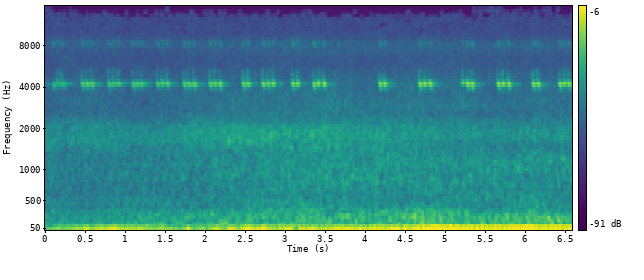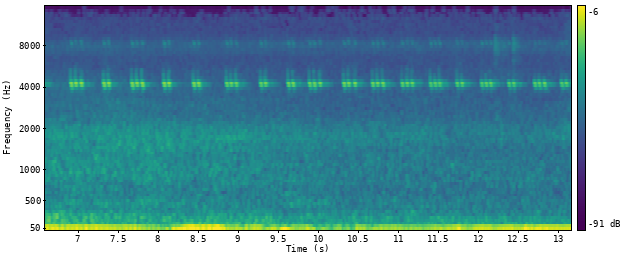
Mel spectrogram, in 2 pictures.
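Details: Nighttime cricket in Jelgava, Latvia, heard chanting for over a week; short high-pitched pulsed chirps come in an even, rapid series, roughly three or four per second, above a constant low hum and distant rumble.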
